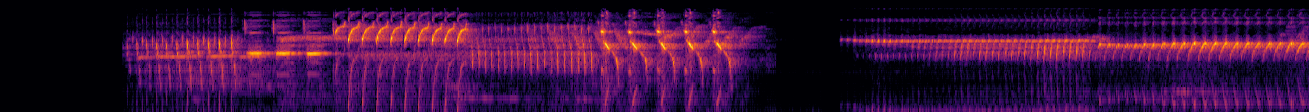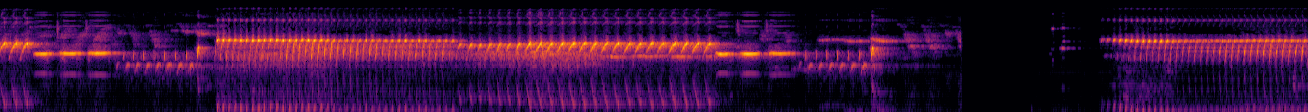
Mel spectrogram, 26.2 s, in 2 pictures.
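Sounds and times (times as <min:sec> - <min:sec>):
domestic canary singing: 0:01.3 - 0:07.6, 0:08.7 - 0:22.6.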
